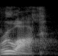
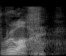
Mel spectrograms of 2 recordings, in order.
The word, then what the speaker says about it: ruach: It's called ruach. It's ruach. If you spit at the end of it, it means you're saying it right. Ruach. Clear your throat, right?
